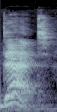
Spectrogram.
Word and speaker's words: debt: doubt the fatality yeah it's like debt when you have a t after the B the B is silent okay so it will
